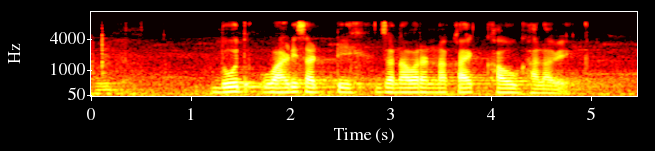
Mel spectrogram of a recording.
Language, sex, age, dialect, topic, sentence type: Marathi, male, 18-24, Standard Marathi, agriculture, question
